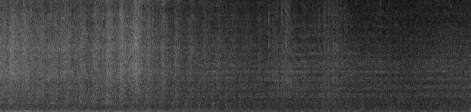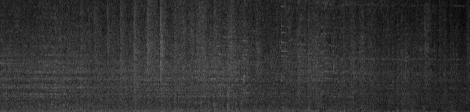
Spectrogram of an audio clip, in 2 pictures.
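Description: BNSF manifest freight train's cars rolling past close by, wheels clacking over the rail joints. The sound fades steadily as the end of the train passes and moves away.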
